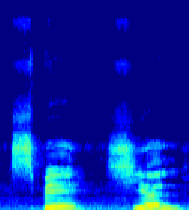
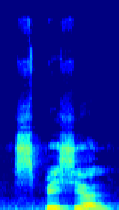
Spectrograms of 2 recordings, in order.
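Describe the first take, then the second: First: Special drawn out as spe-cial, first beat stressed; slower, syllables apart. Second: Said in the usual way. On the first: Shown as a demonstration. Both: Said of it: "And the two syllables".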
